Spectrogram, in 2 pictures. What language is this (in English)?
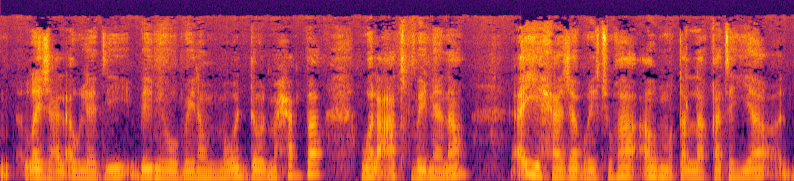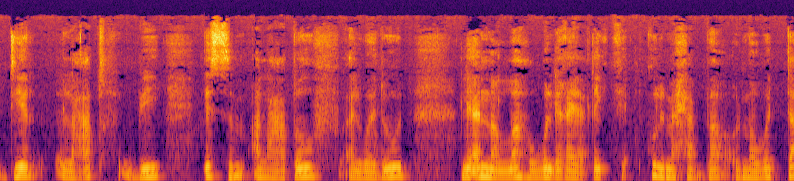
Arabic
